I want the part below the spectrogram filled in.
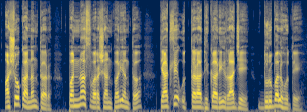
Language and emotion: Marathi, neutral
